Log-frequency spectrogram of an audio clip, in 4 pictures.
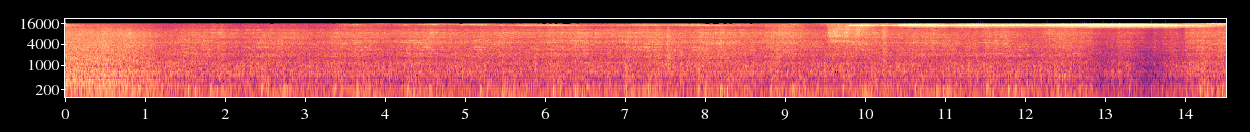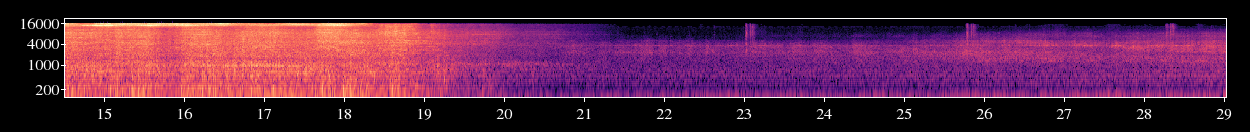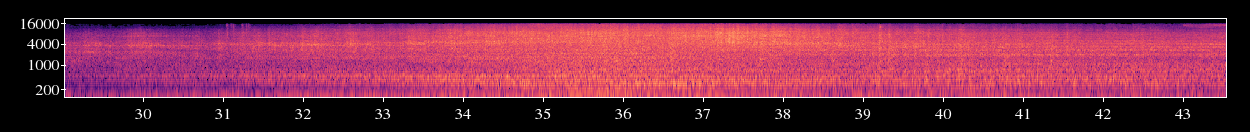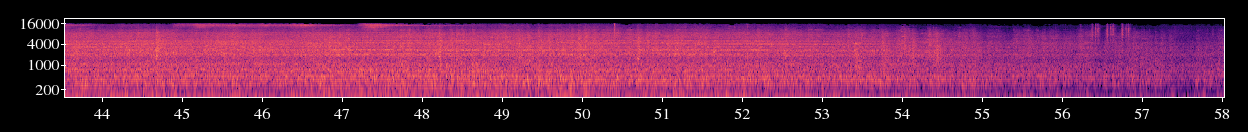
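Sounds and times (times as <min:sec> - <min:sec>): electric locomotive motors whining: 0:00.0 - 0:20.4.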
